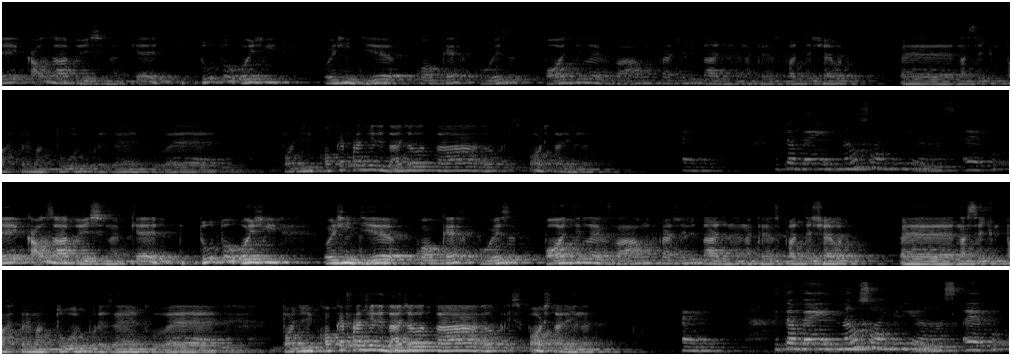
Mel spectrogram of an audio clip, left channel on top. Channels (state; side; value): quieter; left; 14.1 dB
